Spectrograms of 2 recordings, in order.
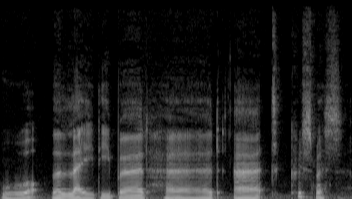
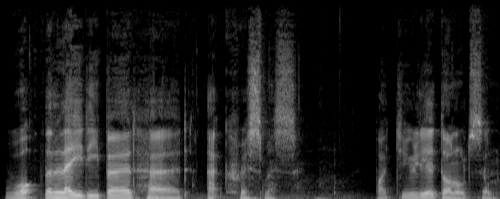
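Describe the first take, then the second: First: Slow, hushed reveal. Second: Announcing the title. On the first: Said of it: "and now you've got". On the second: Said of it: "Right, what's the story?". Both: Shown as a demonstration.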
